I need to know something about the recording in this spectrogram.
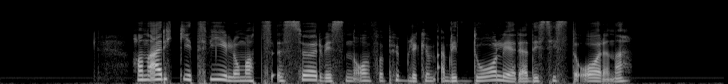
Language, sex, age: Norwegian, female, 32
